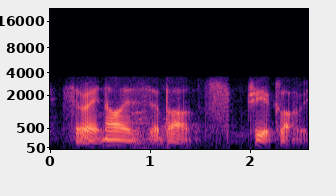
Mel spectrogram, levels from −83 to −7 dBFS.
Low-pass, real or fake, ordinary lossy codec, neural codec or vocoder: 3.6 kHz; real; none; none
